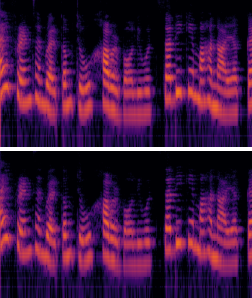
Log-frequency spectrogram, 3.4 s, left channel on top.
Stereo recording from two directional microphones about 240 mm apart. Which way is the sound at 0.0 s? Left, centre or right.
Left.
